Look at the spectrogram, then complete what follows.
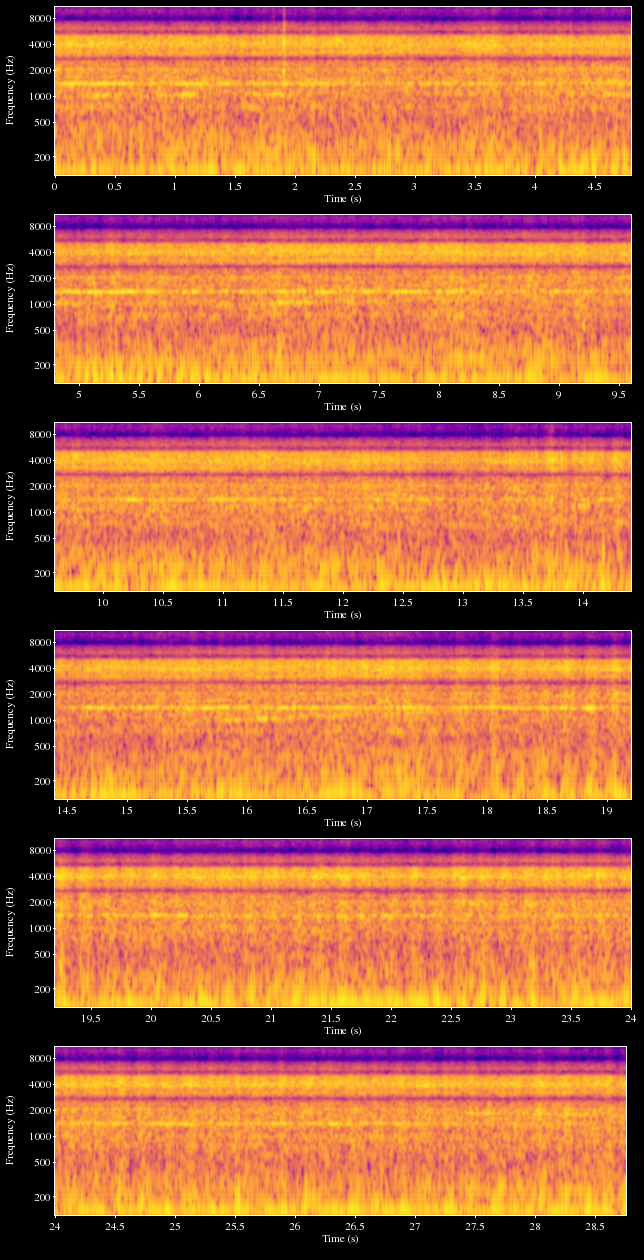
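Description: Off-road vehicle engine running steadily while under way, the revs dropping and then picking up again about halfway through.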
